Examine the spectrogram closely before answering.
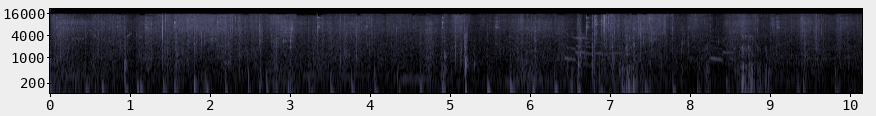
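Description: A horse's hooves thud steadily at a walk.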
